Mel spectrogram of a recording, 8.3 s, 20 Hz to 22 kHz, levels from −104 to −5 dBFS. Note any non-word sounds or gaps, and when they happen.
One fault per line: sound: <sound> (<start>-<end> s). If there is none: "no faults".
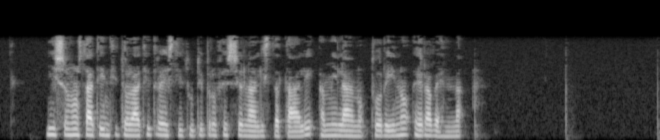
no faults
